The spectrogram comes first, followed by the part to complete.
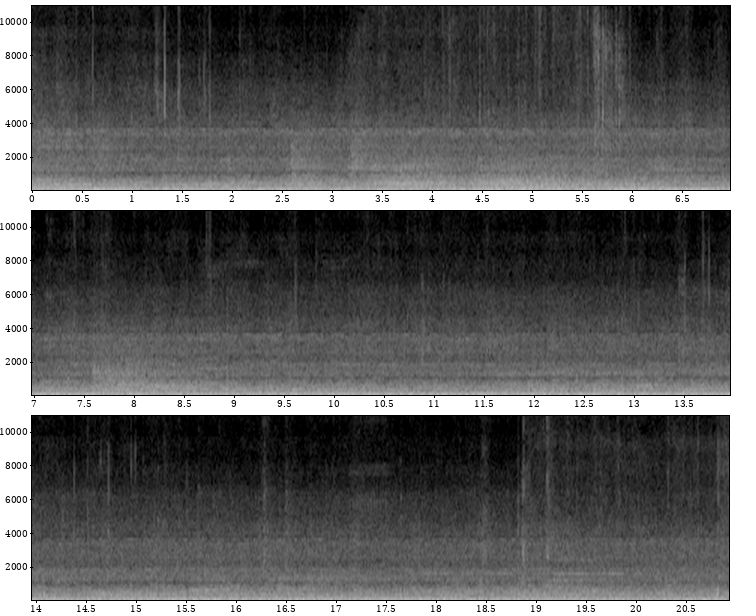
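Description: Steady ambience of a large, busy airport terminal hall: a continuous low rumble with a faint hubbub of people moving about.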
